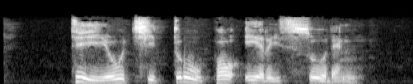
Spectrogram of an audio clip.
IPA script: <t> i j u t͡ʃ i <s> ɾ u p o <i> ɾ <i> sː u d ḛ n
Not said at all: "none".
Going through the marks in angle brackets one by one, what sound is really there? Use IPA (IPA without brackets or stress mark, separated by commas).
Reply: t, t, i, i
